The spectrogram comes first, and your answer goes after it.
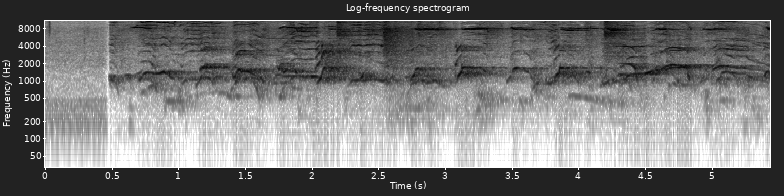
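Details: Golden Retriever puppies in a group, a crowd of young dogs calling at once: dense overlapping high yips, whines and squeals, many short rising and falling notes layered continuously after a brief quieter opening.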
